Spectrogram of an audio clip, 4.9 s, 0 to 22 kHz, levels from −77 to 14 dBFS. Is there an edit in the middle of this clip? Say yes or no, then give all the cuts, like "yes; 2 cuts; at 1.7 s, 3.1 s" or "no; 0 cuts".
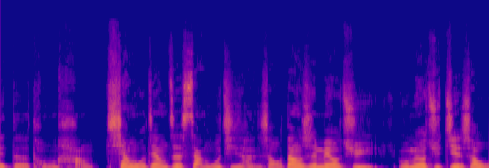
yes; 1 cut; at 1.0 s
